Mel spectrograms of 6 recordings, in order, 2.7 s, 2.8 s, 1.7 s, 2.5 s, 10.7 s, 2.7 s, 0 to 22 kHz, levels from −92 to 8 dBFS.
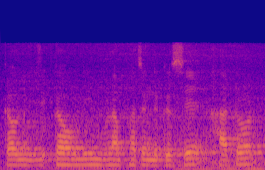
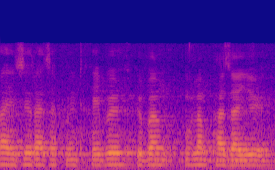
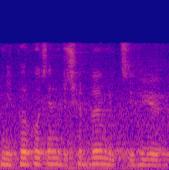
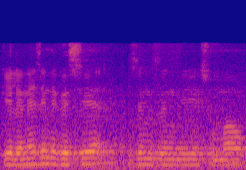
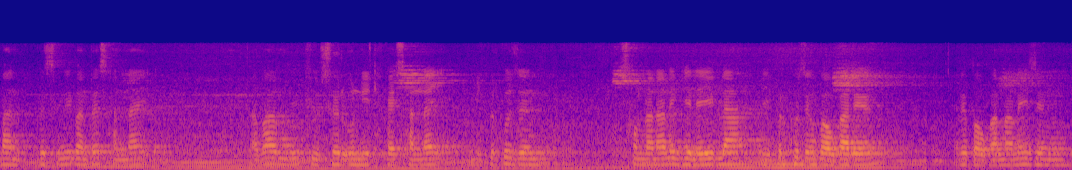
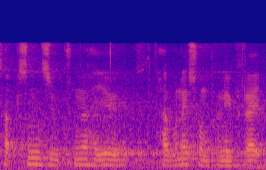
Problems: constant background noise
